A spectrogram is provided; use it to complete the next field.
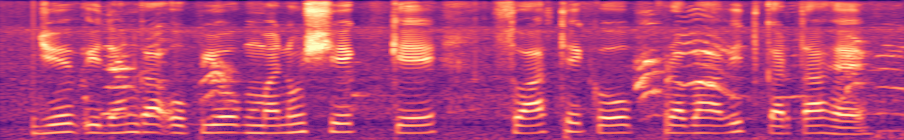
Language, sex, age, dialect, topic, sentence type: Hindi, male, 18-24, Hindustani Malvi Khadi Boli, agriculture, statement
